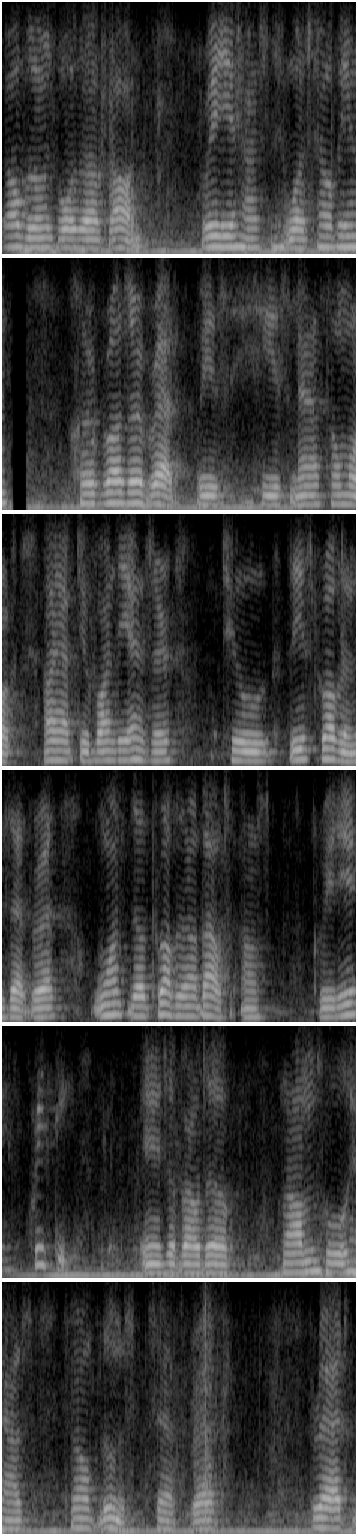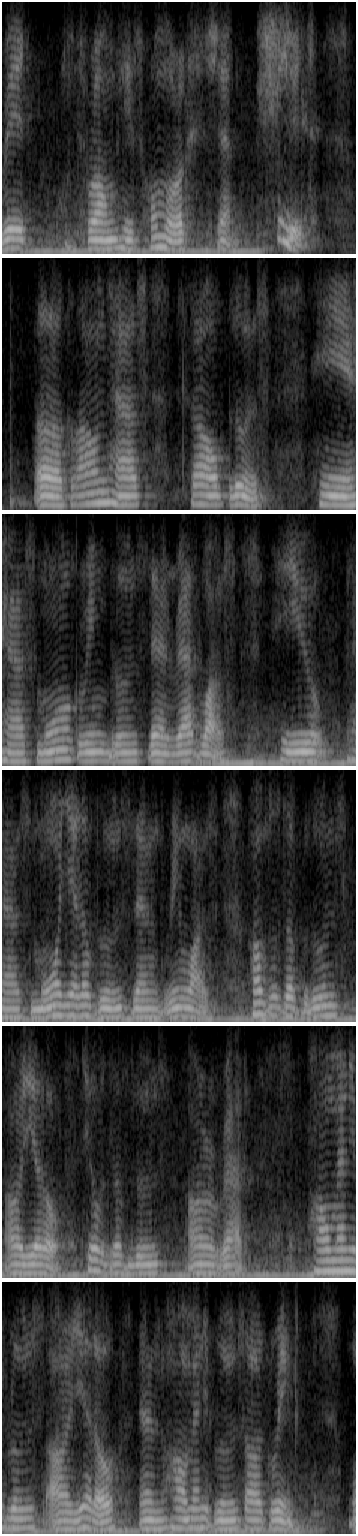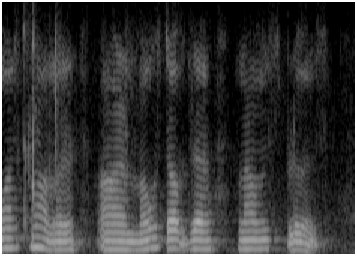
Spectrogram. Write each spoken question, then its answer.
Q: What color are most of the clown's balloons?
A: Most of the clown's balloons are yellow.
